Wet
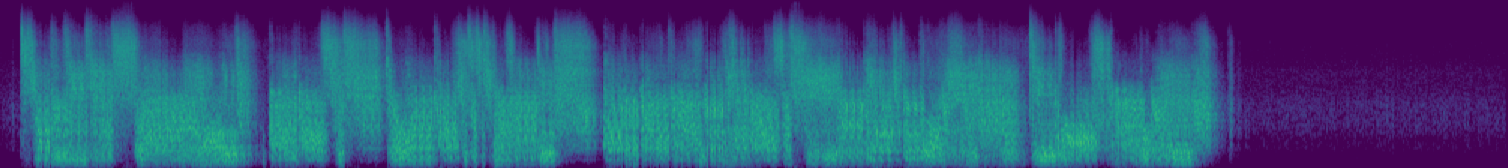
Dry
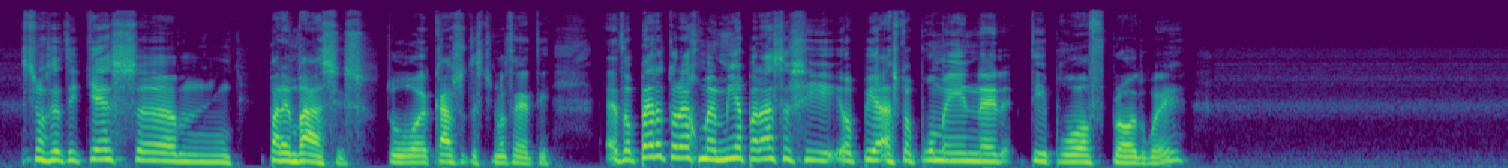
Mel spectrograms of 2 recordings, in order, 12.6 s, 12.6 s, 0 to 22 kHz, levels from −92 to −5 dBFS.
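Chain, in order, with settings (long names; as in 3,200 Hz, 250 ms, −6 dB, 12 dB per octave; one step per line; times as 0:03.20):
noise gate −53 dBFS, range −39 dB
high-pass filter 590 Hz 24 dB per octave
cochlear-implant simulation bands 6
pitch-shifted copies added −12 semitones −12 dB, +4 semitones −15 dB, +5 semitones −7 dB
gate with flip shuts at −14 dBFS, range −25 dB
feedback echo with a low-pass in the loop 62 ms, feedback 25%, low-pass 4,900 Hz, level −13 dB
soft clipping −15.5 dBFS, distortion −22 dB
envelope flattener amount 100%
level −8.5 dB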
